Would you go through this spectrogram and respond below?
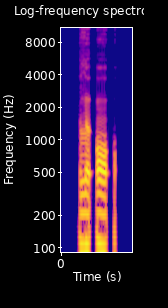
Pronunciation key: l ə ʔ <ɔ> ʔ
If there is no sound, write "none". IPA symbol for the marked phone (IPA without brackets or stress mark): ɔ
